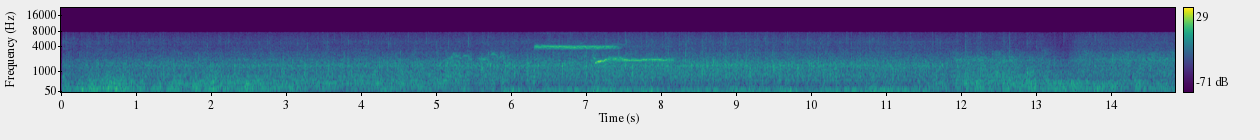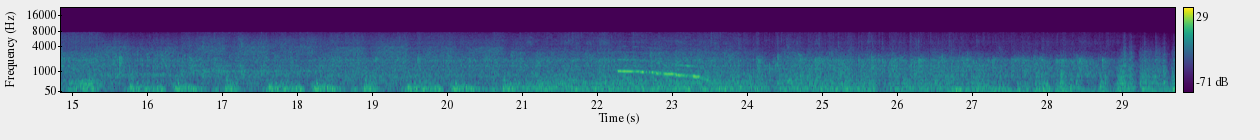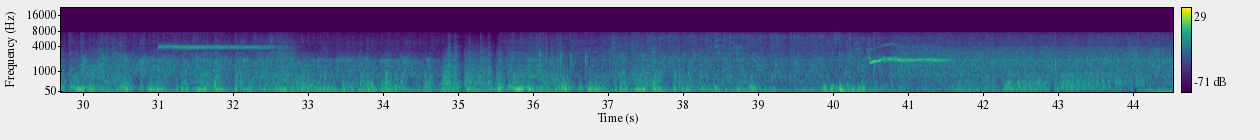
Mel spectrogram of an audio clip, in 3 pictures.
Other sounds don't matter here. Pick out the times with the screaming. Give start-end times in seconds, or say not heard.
6.9-8.2, 22.2-23.5, 40.2-41.5.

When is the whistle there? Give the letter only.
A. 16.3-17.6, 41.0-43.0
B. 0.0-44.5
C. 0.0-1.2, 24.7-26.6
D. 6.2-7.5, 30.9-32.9
D.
